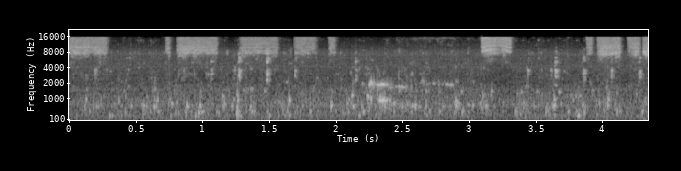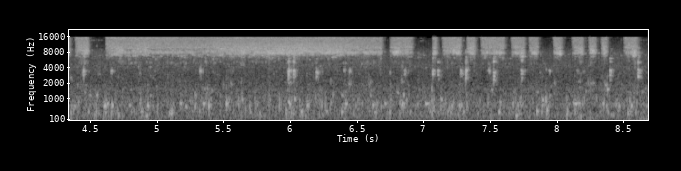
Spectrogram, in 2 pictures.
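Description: Airbrush spraying paint in short hissing bursts, switched on and off by the trigger, with one longer spray of about two seconds near the middle. Beneath it runs a constant crackling patter.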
